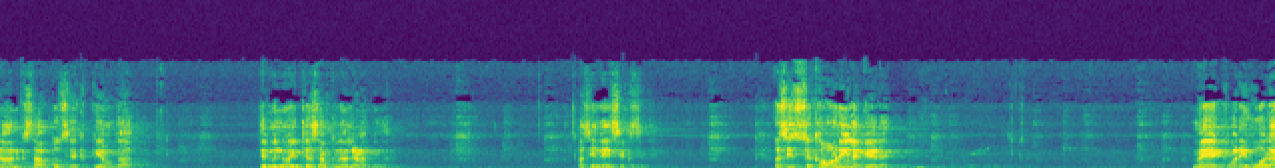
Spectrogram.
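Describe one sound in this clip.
An elderly man speaks slowly and deliberately into a microphone, in bursts with pauses, his voice echoing in a large hall.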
